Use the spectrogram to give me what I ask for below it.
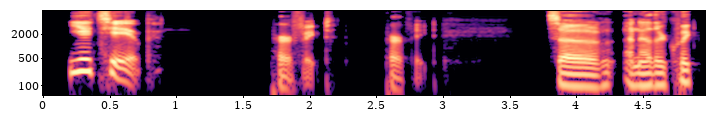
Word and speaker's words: YouTube: Okay, YouTube. YouTube. Perfect. Perfect. So, another quick tip here is that we do not pronounce the E at the end of this word.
